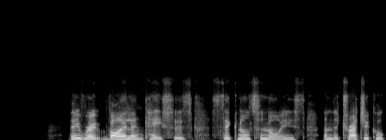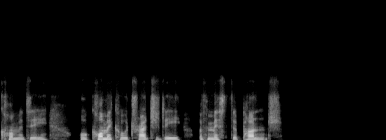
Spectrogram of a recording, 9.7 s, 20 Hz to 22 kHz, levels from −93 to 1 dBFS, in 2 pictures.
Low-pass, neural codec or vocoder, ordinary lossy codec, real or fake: 7.2 kHz; codec, 16 kHz, 16 kbps, FreqCodec, larger model; Opus, 16 kbps; fake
